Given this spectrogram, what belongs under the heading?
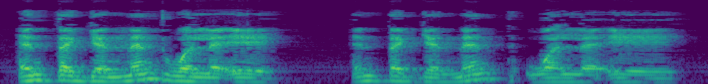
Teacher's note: all the J's, all the Jims. Jim becomes G. It's pronounced just like an English G.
